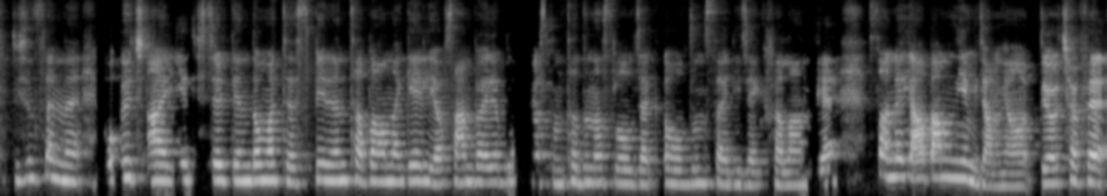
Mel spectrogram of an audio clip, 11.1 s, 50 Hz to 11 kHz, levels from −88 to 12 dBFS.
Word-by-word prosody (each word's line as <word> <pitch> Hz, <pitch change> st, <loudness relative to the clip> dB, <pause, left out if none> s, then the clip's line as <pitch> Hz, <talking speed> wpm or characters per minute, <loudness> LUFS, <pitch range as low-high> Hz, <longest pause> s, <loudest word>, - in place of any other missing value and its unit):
Düşünsene, 240 Hz, -2 st, -1 dB, 0.2 s
o -, -, -1 dB
3 275 Hz, 0 st, +2 dB
ay 235 Hz, 0 st, +5 dB
yetiştirdiğin 240 Hz, -1 st, 0 dB
domates 235 Hz, -3 st, +1 dB
birinin 240 Hz, -1 st, +1 dB
tabağına 225 Hz, -2 st, +2 dB
geliyor. 225 Hz, -3 st, -1 dB
Sen 205 Hz, +2 st, 0 dB
böyle 215 Hz, 0 st, -1 dB
bakıyorsun 210 Hz, -2 st, -9 dB
tadı 215 Hz, 0 st, -4 dB
nasıl 210 Hz, 0 st, -4 dB
olacak 195 Hz, 0 st, -4 dB
olduğunu 195 Hz, 0 st, -4 dB
söyleyecek 185 Hz, -3 st, -7 dB
falan 180 Hz, -1 st, -3 dB
diye. 195 Hz, +2 st, +1 dB, 0.4 s
Sonra 290 Hz, -4 st, +2 dB
"Ya, 285 Hz, 0 st, +5 dB
ben 275 Hz, 0 st, +7 dB
bunu 275 Hz, -, -1 dB
yemeyeceğim 195 Hz, -10 st, +1 dB
ya" 170 Hz, 0 st, -3 dB
diyor 200 Hz, 0 st, +4 dB
çöpe 220 Hz, 0 st, +5 dB
215 Hz, 145 wpm, -21 LUFS, 195-235 Hz, 0.4 s, ben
